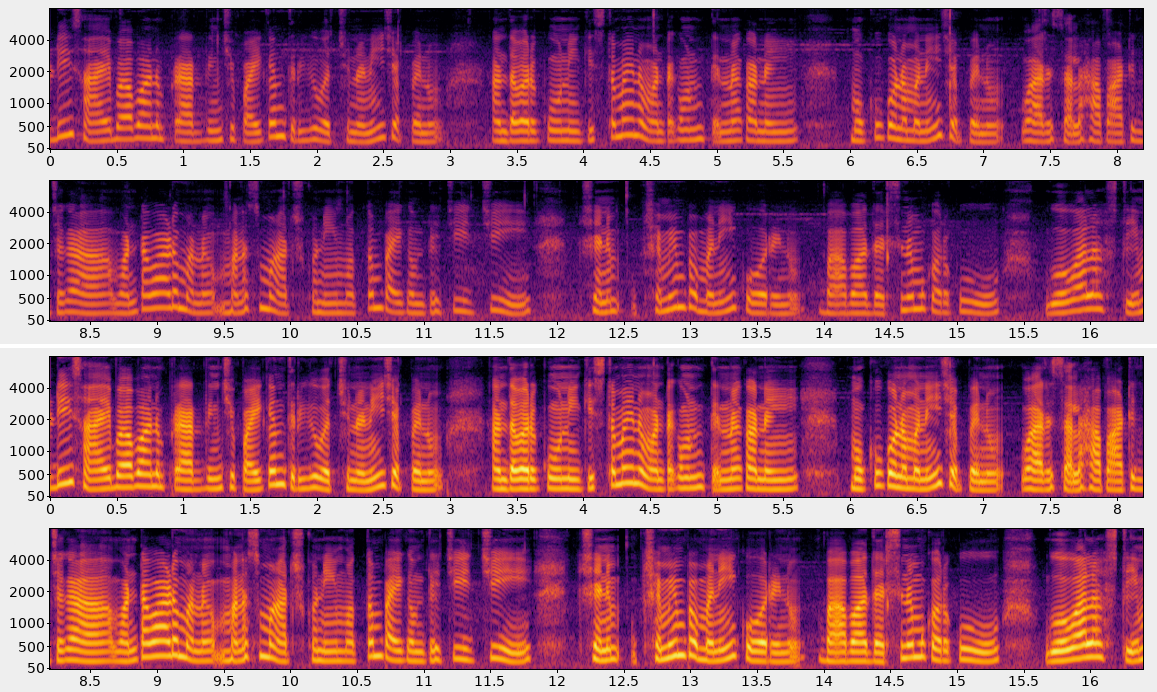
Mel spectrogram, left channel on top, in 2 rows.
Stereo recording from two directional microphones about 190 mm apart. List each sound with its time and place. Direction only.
0.0 s speech: 35° right (ahead or behind)
7.0 s speech: 30° right (ahead or behind)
